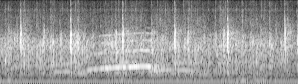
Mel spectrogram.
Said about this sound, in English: Why don't we put our hands together and give the Lord a big cheer?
